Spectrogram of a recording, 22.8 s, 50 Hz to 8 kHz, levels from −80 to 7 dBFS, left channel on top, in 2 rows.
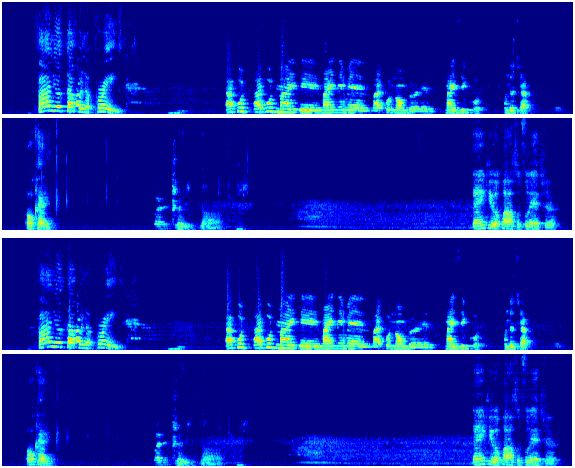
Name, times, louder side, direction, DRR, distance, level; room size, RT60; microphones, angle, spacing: voice 1, 0.7-2.4 11.9-12.4 14.8-14.9 16.1-16.2, left 2 dB, 80° left, 0.4 m, -30 dB
voice 2, 4.5-8.6 8.9-9.5 10.0-10.5 14.5-14.7 15.5-15.6 17.5-17.9, right 2 dB, 25° right, 0.3 m, -30 dB
voice 3, 14.9-15.8 20.8-22.5, left 2 dB, 55° left, 1.1 m, -34 dB
2.5 x 2.0 x 2.4 m
head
